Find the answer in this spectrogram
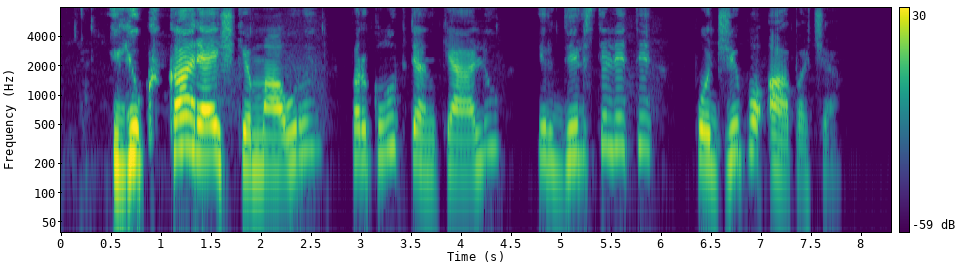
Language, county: Lithuanian, Tauragė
